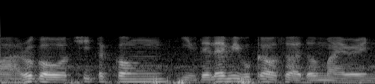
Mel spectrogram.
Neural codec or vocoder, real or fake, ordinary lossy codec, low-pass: none; real; none; 3.6 kHz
